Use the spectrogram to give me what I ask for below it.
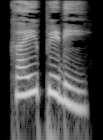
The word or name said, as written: ಕೈಪಿಡಿ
